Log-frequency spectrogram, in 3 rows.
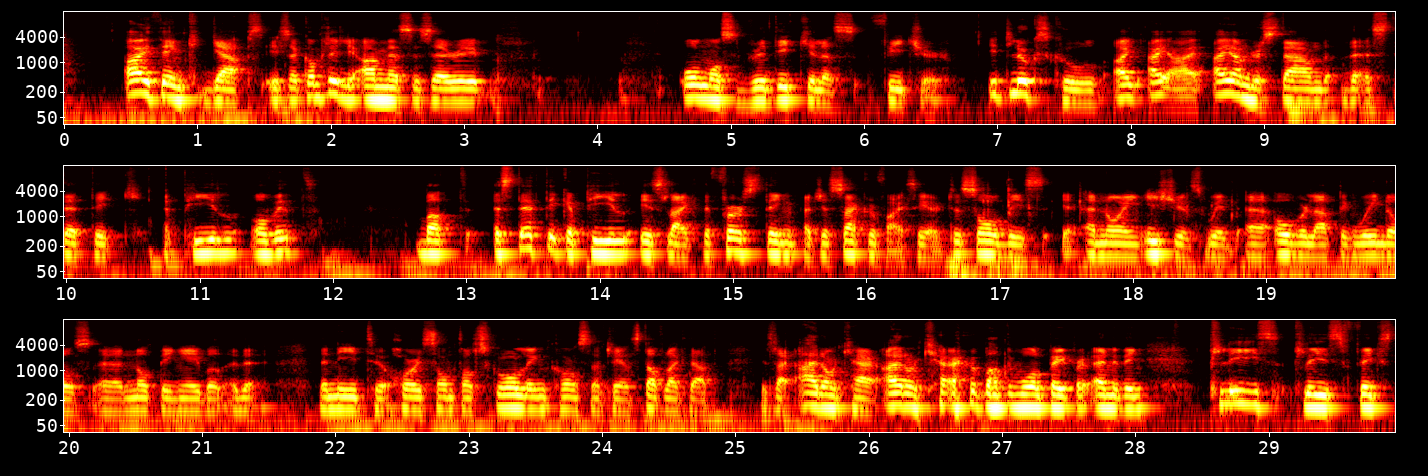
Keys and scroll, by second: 10.7 super+f, 18.4 super+1.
